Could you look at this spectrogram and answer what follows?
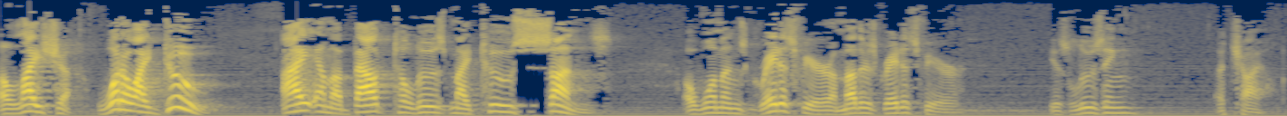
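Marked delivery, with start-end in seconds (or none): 0.0-6.1 slow, desperate, pleading tone. Speaker retells what a woman said to the man of god, imitating a desperate plea. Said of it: "you can hear the desperation in her voice".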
